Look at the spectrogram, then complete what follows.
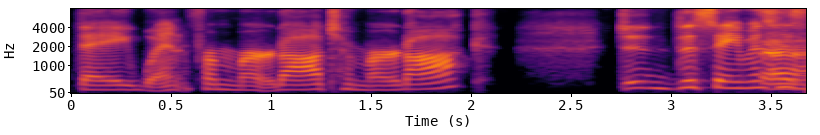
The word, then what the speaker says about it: Murdaugh: Like that's literally how their name is spelled, but it's pronounced Murdoch.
